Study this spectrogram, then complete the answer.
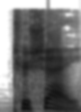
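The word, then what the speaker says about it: touché: Touche. – I said it right.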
